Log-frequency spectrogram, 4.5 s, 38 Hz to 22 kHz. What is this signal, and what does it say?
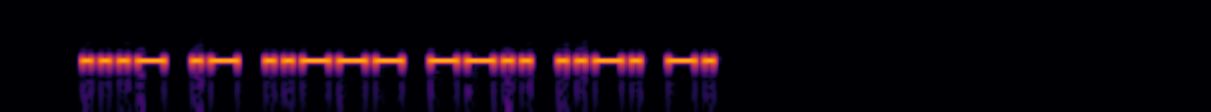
Morse code, heard as a keyed tone, about 36 wpm, 700 Hz. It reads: VA2ZFN
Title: DXCC-100 Call Signs - 6 Characters - Repeated 3x - 35wpm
